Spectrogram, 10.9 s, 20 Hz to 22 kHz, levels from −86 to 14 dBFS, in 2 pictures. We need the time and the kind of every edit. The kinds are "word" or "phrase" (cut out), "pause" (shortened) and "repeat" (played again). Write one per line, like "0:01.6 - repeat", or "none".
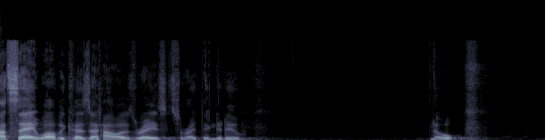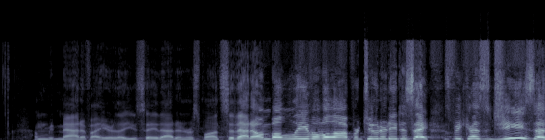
0:01.0 - word
0:01.8 - word
0:09.9 - word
